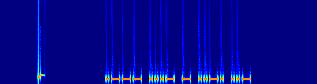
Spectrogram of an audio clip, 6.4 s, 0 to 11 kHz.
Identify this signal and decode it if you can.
Morse code, heard as a keyed tone, about 22 wpm, 700 Hz. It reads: JVTFU
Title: Code Groups - 5 Letter:Numbers - 22wpm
